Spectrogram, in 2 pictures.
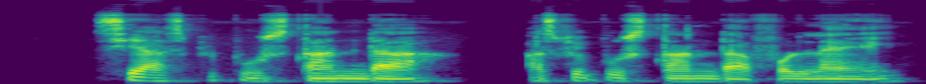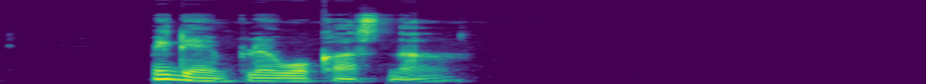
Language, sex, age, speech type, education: Nigerian Pidgin, male, 15-29, spontaneous, tertiary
